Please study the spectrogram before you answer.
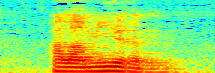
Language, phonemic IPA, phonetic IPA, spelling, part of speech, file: German, /alaʁˈmiːʁən/, [ʔalaɐ̯ˈmiːɐ̯n], alarmieren, verb, De-alarmieren.ogg
- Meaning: to alarm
